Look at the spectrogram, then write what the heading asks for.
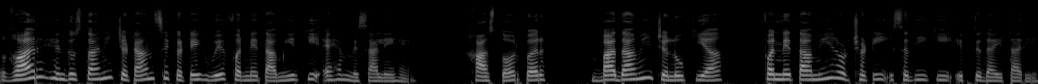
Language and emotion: Urdu, neutral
